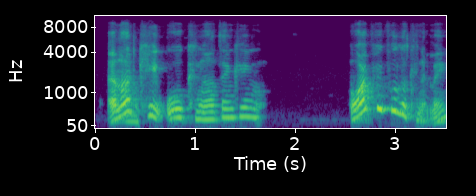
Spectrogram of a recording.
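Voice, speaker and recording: A woman speaks in a London accent with an animated tone. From London, England. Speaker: podcast guest sharing life abroad. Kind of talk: storytelling interview.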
